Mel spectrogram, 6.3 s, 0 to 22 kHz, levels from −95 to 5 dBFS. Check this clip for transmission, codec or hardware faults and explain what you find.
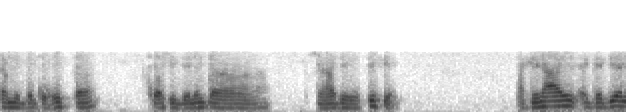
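The clip has one fault, present throughout: tandem speech coding. The call seems to pass through about four speech codecs in series, each re-encoding the previous one's errors. Unlike a single low-bitrate codec, the roughness, muffling and warble compound, and nothing remains above 3.7 kHz.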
